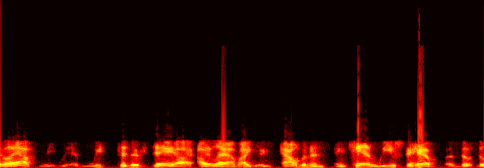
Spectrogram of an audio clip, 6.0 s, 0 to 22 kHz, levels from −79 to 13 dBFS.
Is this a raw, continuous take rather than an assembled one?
no; 1 cut; at 4.1 s

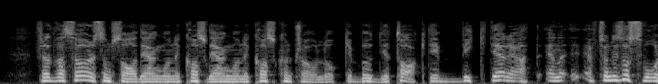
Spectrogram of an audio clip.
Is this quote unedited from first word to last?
no; 1 cut; at 2.1 s

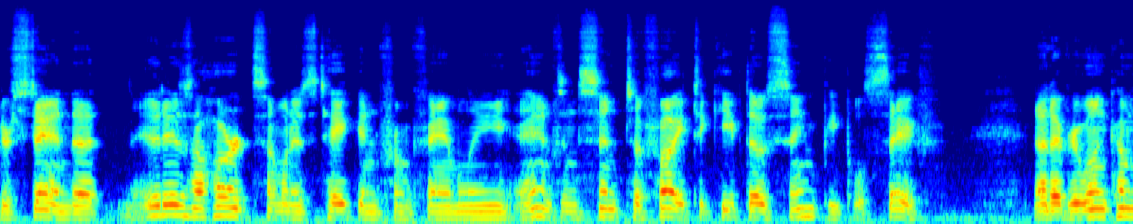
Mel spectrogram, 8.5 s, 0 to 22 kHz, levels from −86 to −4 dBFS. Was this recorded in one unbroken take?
no; 2 cuts; at 1.9 s, 4.2 s

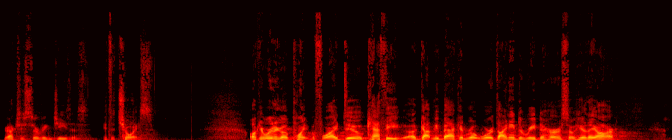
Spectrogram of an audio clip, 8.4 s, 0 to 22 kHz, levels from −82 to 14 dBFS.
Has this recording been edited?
yes; 2 cuts; at 1.2 s, 3.9 s

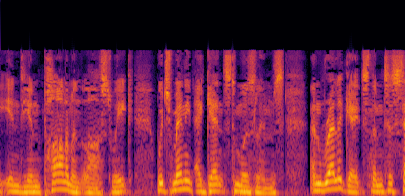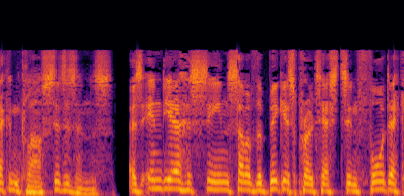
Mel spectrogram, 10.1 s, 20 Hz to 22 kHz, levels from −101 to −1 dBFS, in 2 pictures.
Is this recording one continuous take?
no; 2 cuts; at 2.4 s, 6.5 s

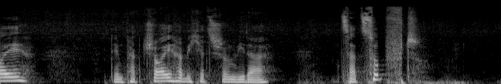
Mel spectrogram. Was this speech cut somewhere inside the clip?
no; 0 cuts

